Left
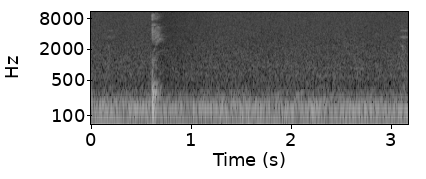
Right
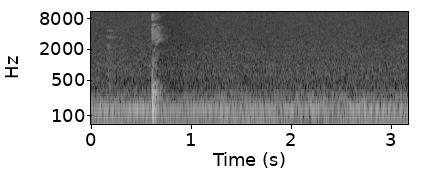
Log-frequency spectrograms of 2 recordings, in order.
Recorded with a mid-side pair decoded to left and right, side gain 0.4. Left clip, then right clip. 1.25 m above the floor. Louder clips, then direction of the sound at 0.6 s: Right 4 dB; 20° right.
